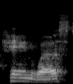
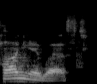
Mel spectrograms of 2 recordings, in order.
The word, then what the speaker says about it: Kanye West: so i'm talking about not kane west i'm talking about kanye west boom you got it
